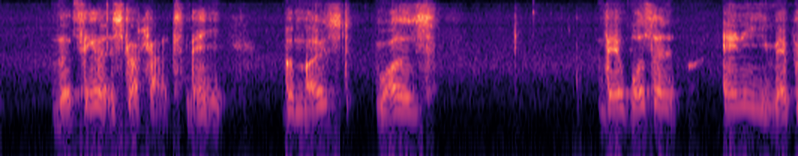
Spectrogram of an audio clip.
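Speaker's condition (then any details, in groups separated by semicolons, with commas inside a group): Cerebral palsy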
